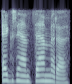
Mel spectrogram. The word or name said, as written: exanthemata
